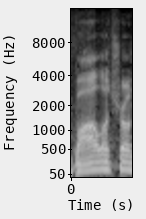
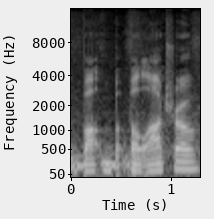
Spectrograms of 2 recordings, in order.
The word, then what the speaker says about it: Balatro: It's actually pronounced Balatro, not Bolatro, which is weird, but you can say it however you want.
